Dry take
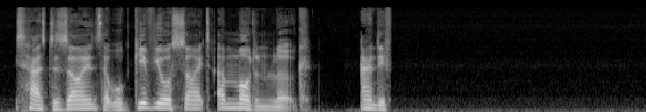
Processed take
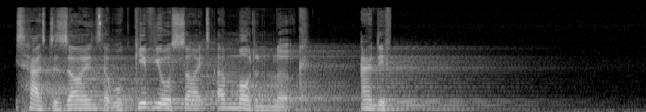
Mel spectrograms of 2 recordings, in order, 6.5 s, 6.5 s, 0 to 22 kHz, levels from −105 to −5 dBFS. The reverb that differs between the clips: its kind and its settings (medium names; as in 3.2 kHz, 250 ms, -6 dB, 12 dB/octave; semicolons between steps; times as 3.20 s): spring tank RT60 2.8 s, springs 31/47 ms, chirp 50 ms, DRR 9.5 dB; trim -2 dB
